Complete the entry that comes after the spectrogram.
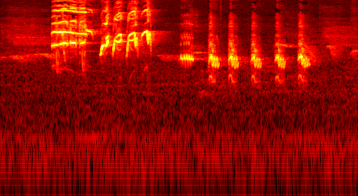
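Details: Oriental magpie-robin song meant to make any other male angry and aggressive: a burst of high whistles and quick trills, then a series of short sharp chirps repeated about five times a second, over faint low background hum.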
